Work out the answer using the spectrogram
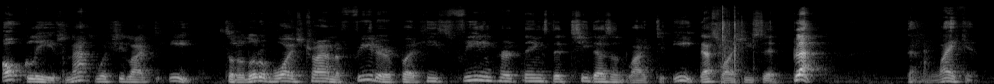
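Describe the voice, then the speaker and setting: A man reading a bedtime story aloud and gently explaining it to children. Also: medium pitch, expressive, normal speed, few pauses, echoey room, a little hiss or hum. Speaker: storyteller, channel host.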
